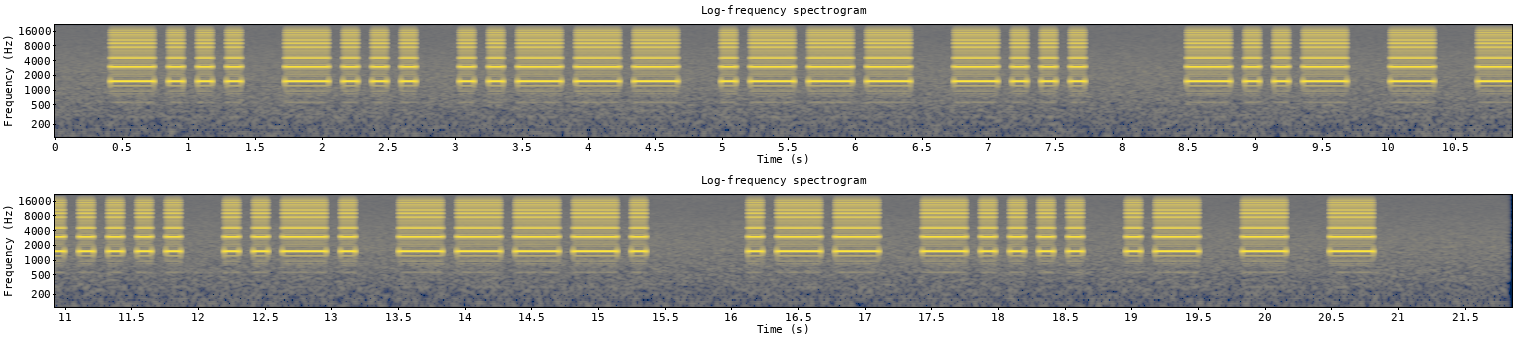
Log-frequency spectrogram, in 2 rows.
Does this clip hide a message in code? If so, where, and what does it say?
Yes: Morse code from 0.4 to 20.9 s, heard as electronic beeps, machine-sent, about 11 wpm, 1500 Hz. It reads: BB2JB XT6F9 W6ATT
